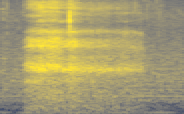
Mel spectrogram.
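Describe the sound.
A slow breath drawn in during a guided breathing relaxation, a soft airy hiss that swells and holds for just over a second before easing off, alone with no other sounds.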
